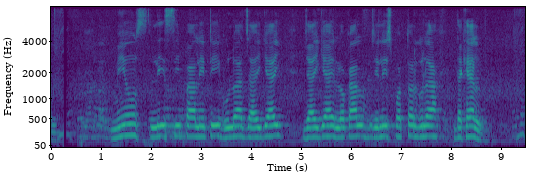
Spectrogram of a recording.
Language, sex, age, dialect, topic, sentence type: Bengali, male, 18-24, Jharkhandi, banking, statement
